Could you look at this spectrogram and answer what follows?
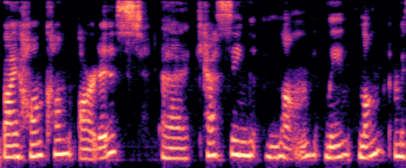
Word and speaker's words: Lung: Pronounce with a short U.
